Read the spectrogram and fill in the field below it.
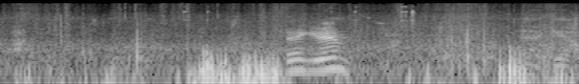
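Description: A dog whines briefly.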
